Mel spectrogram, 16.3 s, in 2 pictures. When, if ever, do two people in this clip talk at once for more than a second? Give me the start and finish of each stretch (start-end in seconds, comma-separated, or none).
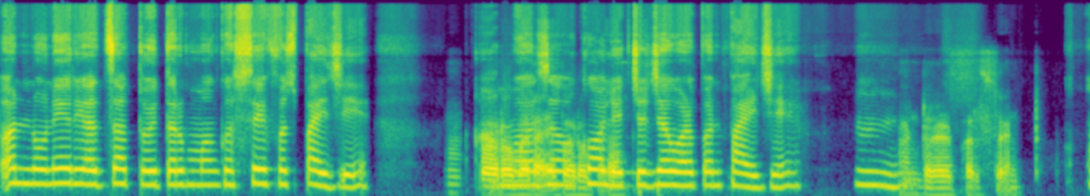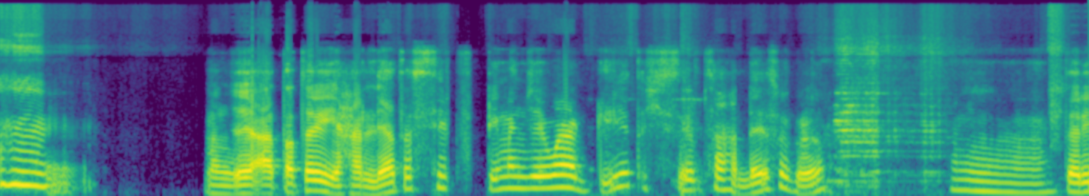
none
